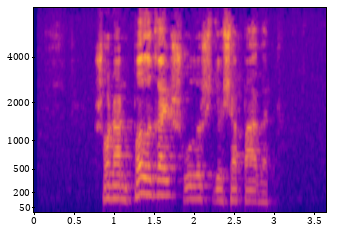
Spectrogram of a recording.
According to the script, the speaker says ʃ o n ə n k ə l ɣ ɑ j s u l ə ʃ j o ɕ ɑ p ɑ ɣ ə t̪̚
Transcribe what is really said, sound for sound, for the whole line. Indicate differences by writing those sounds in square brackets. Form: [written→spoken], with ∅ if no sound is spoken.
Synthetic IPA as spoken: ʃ o n [ə→ɑ] n [k→p] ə l ɣ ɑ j [s→ʃ] u l ə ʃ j o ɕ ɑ p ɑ ɣ ə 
